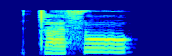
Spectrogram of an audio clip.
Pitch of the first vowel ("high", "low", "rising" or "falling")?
low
